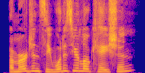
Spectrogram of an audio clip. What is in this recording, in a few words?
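Emergency Location, Telephone operator, female; Telephone Voice; VoiceBox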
